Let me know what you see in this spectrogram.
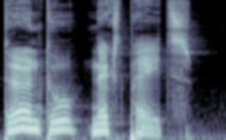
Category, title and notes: Speech > Solo speech
turn to next page
book, male, man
